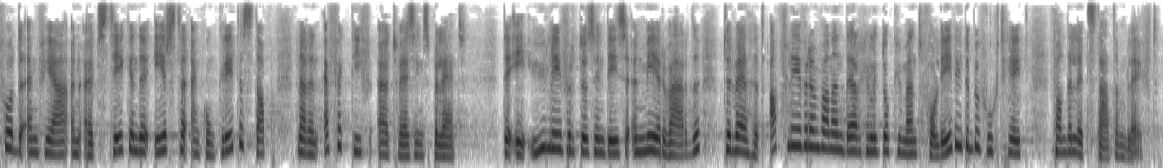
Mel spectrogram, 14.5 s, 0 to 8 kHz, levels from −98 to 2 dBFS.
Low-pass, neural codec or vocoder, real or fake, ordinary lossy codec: 7.2 kHz; none; real; none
